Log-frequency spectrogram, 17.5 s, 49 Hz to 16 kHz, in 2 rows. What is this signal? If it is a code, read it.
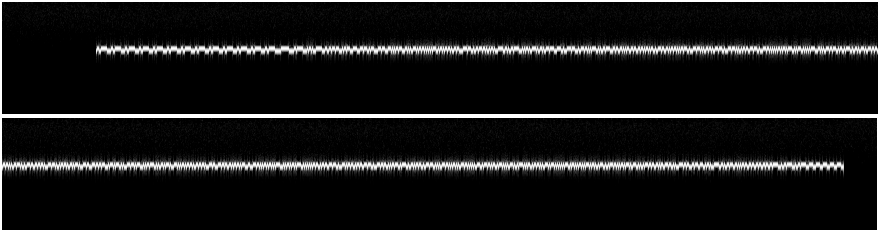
NAVTEX (SITOR-B), 100 baud, 170 Hz shift, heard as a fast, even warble, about 1360 Hz centre. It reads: ZCZC RE70 NAV WARNING 26. WRECK IN PSN 19-21N 093-34W. WIDE BERTH REQUESTED. NNNN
